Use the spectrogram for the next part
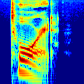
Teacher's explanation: we don't pronounce the W here.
